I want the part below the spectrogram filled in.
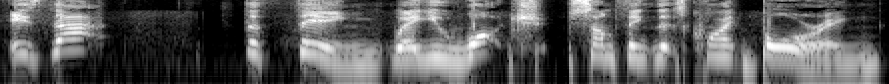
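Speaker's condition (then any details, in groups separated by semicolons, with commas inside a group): No condition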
